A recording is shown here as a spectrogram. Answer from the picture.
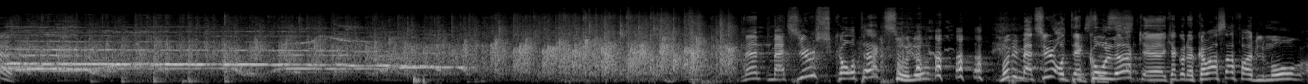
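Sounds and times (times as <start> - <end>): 
audience applause and cheering: 0.0 - 8.6
whistle-like tones: 3.1 - 4.5
speech: 7.4 - 13.0
laughter: 8.7 - 10.6.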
